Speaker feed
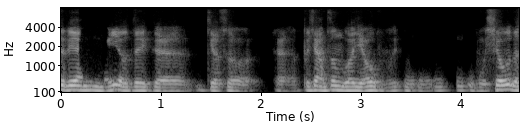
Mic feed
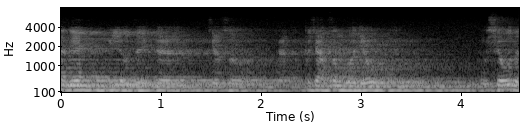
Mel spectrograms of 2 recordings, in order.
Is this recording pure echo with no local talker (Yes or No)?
Yes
